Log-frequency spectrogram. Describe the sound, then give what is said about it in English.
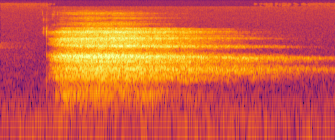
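A deep breath is taken during a guided meditation, breathing in through the nose and out through the mouth. It is quiet overall: a soft, breathy exhale swells suddenly, then slowly fades over about three seconds. “Start with a deep breath in through your nose and out through your mouth.”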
